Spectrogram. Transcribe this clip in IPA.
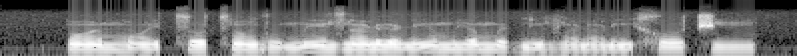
p ɔ̃˧ ə̯ m ɔ̃˨ ɪ̯ t͡s o˦ t͡s ɔ̃˦ ɡ u˨ m ẽ˦ z ɐ̃˦ ɽ ɨ˨ ə̯ ɳ ĩ˦ ə̯ m i˦ ə̯ m ɘ˧ ɡ ĩ˨ v ɐ̃˧ ɽ ɐ̃˧ ɽ ĩ˦ x o˦ t͡ʃ i˦

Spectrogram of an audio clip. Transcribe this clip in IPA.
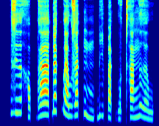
z ɨ˧ ə̯ h ɔ˨˩ p̚ ɣ aː˧ ɗ a˦˥ k̚ l a˧ w z a˦˥ k̚ m ə˨˩ m ɓ i˧ ɓ a˨˩ k̚ v o̰˧˨ t̪ʰ a˨˦ ŋ ɣ ə˨˩ w

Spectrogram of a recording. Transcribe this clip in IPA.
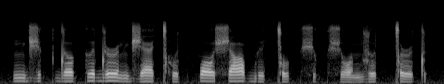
n d͡ʒ ə˨ k d ʌ˨ k ə˦ d ə˞˦˨ n d͡ʒ æ˨ ǀʰ ʊ˨ t p ɔ˦ ʃ ɑ˦ b ɪ˨ ǀ ʊ˦˨ k ʃ ʊ˨ k ʃ ɔ˨ n z ʊ˦ t ǀ ə˞˦ t

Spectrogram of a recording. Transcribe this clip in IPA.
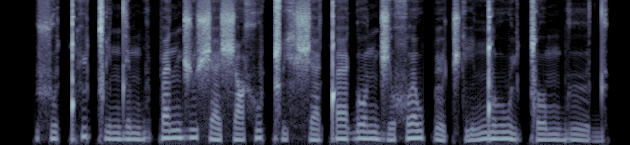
sʷ e˨ ǃʰ y˦˨ ǀ i˨ n d e˨ m b u˨ p æ˦ n d͡ʒ y˦ ʃ æ˨ ʃ ɑ˨ x u˦˨ ǁ i˨ x ʃ æ˨ ǃ æ˦ ɠ o˦ n d͡ʒ i˨ χʷ æ˦ w ɓ ø˨ t͡ʃʼ i˨˦ ŋ͡ǃ u˦ w y˨ ǀ o˦ m b ɯ˦˨ d

